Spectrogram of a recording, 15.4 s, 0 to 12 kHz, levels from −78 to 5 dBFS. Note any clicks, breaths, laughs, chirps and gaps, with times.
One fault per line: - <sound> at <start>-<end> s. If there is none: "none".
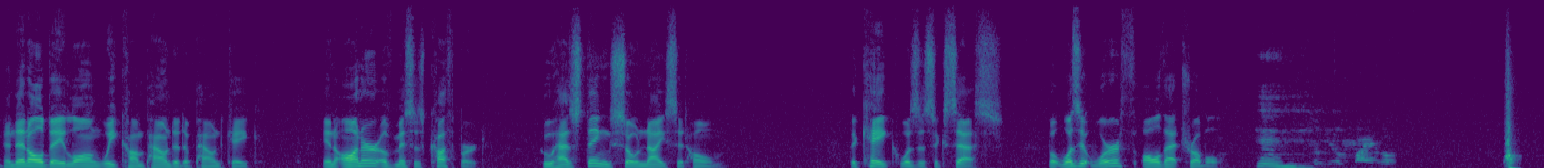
- sigh at 12.6-14.0 s
- whoosh at 15.0-15.2 s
